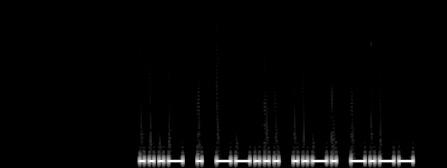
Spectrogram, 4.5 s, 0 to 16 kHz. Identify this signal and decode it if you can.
Morse code, heard as a keyed tone, about 25 wpm, 700 Hz. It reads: VE7FY
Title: DXCC-100 Call Signs - 5 Characters - Repeated 3x - 25wpm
